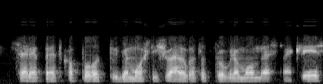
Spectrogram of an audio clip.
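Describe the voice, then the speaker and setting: This man's voice sits very deep and low in pitch. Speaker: ice hockey coach. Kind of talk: phone interview. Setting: phone call. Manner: halting, repeats words.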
